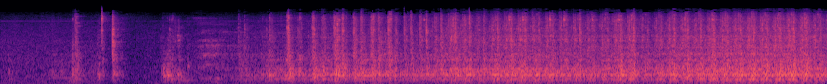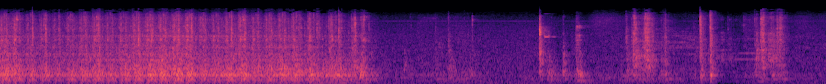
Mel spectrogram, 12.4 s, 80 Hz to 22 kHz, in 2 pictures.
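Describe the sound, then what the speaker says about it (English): A sewing machine runs a quarter-inch quilt seam in one continuous whirring stretch of about seven seconds, close and fairly quiet, followed by a few clicks and handling noises, with no talk. "Now I'm going to put this piece on the other side, line it up the same way so I can sew my 1/4 of an inch seam."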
